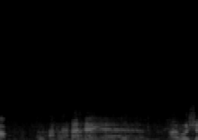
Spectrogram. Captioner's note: laughs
